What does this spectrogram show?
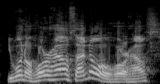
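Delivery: loud, high-pitched pushy cabbie; cab driver's offer. Retold or imitated. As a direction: impersonate a cabbie eagerly pitching loudly. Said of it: "the cab driver goes".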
